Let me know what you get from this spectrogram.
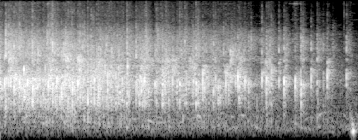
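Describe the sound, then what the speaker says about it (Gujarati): An audience at a school's Republic Day celebration in a north Gujarat village claps loudly for the staff. The dense applause thins out over several seconds into scattered, separate claps. "તો એમના માટે પણ સ્કૂલના સ્ટાફ માટે બધા જોરથી તાળીઓ પાડો"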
